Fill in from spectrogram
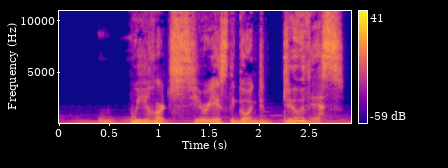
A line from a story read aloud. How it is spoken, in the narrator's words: I gasped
